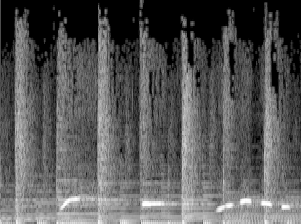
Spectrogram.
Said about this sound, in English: Great whistle.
